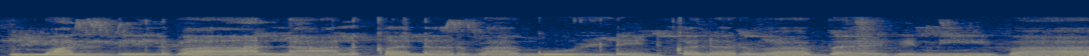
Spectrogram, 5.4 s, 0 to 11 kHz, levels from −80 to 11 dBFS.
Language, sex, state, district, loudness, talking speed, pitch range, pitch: Hindi, female, Uttar Pradesh, Gorakhpur, -16 LUFS, 110 wpm, 200-205 Hz, 205 Hz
